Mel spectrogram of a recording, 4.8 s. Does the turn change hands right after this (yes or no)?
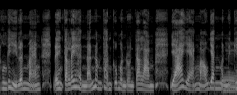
yes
